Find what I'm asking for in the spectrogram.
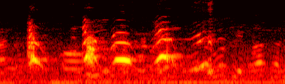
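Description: Several dogs at a street event bark and yip in short bursts, about five close, sharp calls with a whimpering edge, spaced unevenly against a quiet background hum.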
